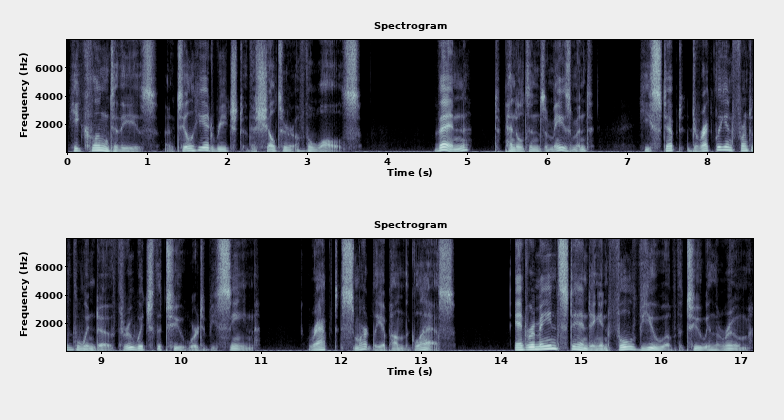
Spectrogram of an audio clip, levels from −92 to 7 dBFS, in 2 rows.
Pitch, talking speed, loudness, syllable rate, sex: 110 Hz, 175 wpm, -21 LUFS, 5.1 syllables/s, male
